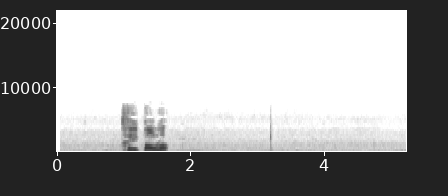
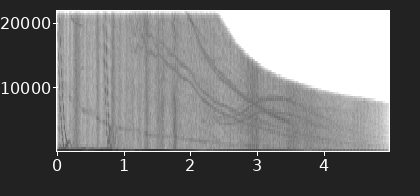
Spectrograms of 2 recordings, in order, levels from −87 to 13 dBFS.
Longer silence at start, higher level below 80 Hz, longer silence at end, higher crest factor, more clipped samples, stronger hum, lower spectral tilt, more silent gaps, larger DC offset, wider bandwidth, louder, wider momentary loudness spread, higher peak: first, 0.95 s vs 0 s; second, -58 dBFS vs -12 dBFS; first, 3.6 s vs 0.1 s; first, 22 dB vs 10 dB; neither; neither; about the same, -5.5 dB/octave vs -5.5 dB/octave; neither; neither; second, 7.6 kHz vs over 20 kHz; second, -18 LUFS vs -14 LUFS; about the same, 16 LU vs 18 LU; about the same, -2 dBFS vs 0 dBFS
